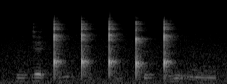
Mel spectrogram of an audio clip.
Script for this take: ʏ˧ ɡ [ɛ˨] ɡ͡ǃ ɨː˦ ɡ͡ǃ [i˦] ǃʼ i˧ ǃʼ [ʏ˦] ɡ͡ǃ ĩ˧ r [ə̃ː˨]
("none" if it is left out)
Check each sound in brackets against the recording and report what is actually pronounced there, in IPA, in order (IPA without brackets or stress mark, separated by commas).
ɛ˦˨, i˦, ʏ˦, ə̃ː˨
